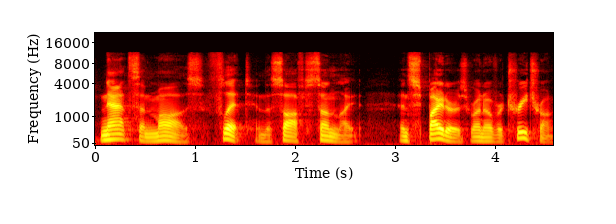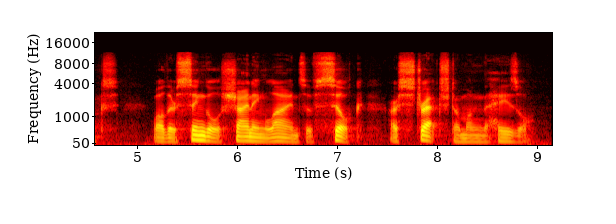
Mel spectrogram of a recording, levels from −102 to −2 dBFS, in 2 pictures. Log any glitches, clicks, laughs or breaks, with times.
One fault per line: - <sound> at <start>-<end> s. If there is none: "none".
none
